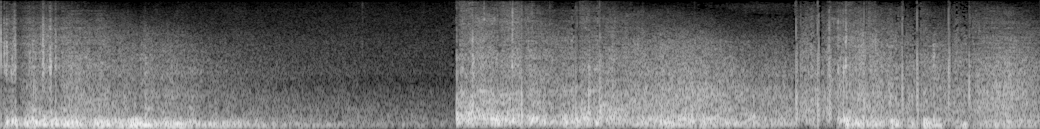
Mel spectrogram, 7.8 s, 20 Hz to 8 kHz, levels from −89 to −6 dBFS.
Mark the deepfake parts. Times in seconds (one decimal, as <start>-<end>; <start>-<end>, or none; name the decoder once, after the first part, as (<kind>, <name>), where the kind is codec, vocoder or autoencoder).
0.0-0.8 (codec, SNAC); 3.4-4.8; 7.2-7.8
